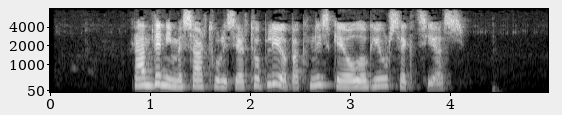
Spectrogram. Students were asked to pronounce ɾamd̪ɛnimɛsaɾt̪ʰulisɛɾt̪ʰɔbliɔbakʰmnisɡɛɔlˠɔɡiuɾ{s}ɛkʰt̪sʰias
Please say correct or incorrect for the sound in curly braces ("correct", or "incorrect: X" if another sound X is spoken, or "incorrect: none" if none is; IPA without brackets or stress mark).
correct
